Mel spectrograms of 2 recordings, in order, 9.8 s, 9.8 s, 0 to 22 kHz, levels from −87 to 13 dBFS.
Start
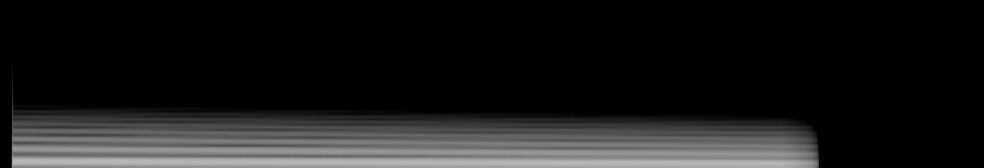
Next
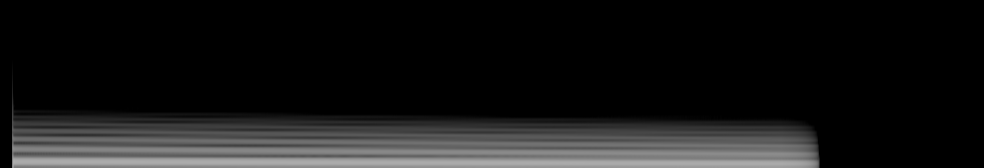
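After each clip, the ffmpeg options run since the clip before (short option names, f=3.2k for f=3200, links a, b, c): -filter_complex "[0:a]acrossover=split=140|390[a][b][c];[a]acompressor=threshold=-28dB:ratio=4[d];[b]acompressor=threshold=-37dB:ratio=4[e];[c]acompressor=threshold=-46dB:ratio=4[f];[d][e][f]amix=inputs=3:normalize=0"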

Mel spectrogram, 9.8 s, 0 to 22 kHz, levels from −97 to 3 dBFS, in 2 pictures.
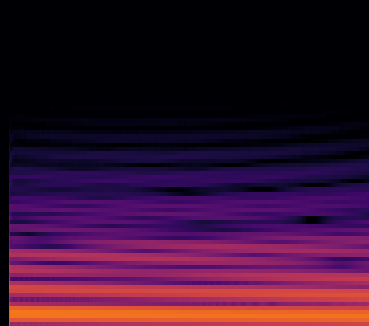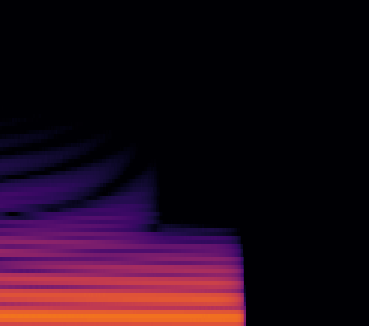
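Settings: -filter_complex "[0:a]acrossover=split=160|270[a][b][c];[a]alimiter=level_in=8dB:limit=-24dB:level=0:latency=1,volume=-8dB[d];[d][b][c]amix=inputs=3:normalize=0,asoftclip=type=hard:threshold=-28.5dB"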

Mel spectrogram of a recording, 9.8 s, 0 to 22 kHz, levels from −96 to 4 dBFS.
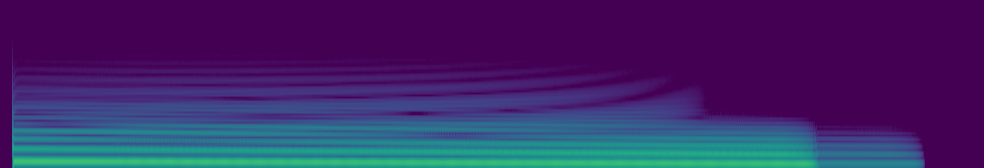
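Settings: -filter_complex "[0:a]asplit=2[a][b];[b]adelay=1050,volume=-22dB,highshelf=f=4k:g=-23.6[c];[a][c]amix=inputs=2:normalize=0"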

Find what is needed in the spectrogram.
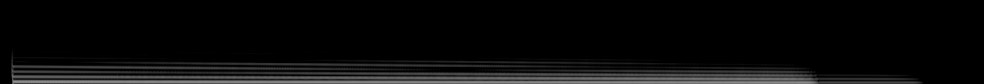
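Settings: -af "alimiter=level_in=7.5dB:limit=-24dB:level=0:latency=1:release=264,volume=-7.5dB"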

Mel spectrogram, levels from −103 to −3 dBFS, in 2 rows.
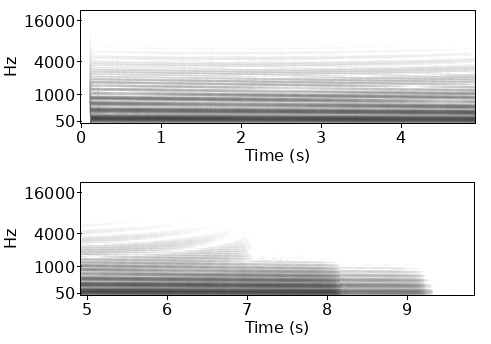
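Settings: -af "aecho=1:1:97:0.112"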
